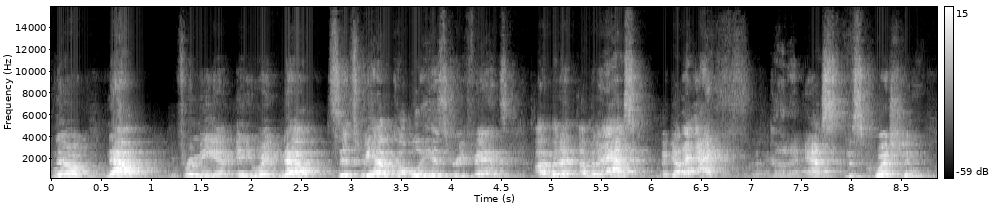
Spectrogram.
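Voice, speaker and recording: A male stand-up comic with a fairly high voice rambles through his set, self-deprecating and full of fillers. He is picked up from far off the mic in a very echoey room. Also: moderate pace, a bit bright, a little hiss or hum. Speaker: stand-up comedian. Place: brewery stage.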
